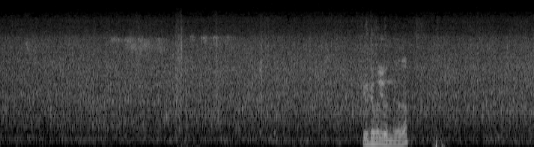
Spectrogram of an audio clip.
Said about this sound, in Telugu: ఈ జలపాతాలు చూడండి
